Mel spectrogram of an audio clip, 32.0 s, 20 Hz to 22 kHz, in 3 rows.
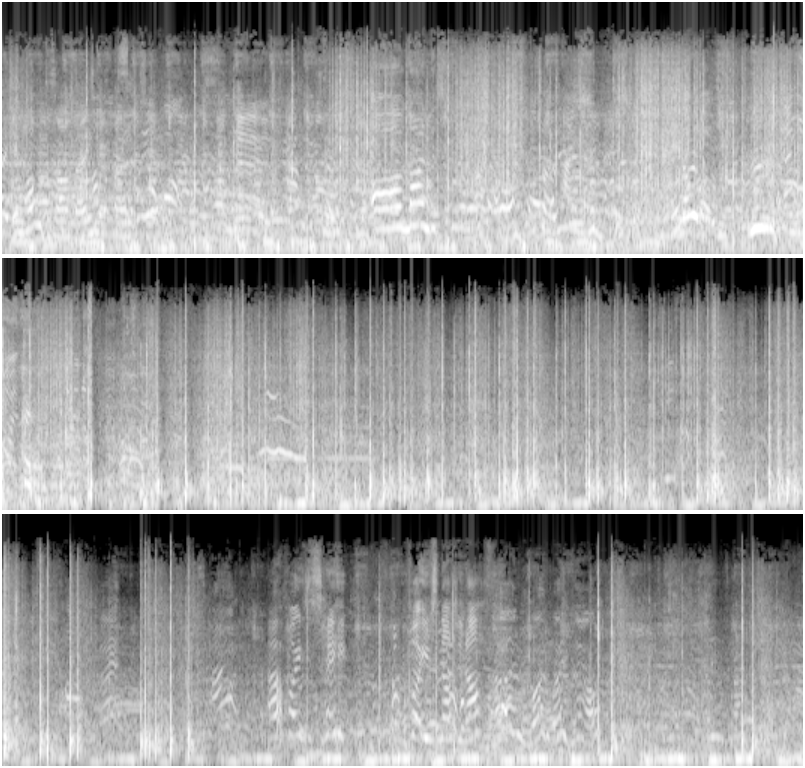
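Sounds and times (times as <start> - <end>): fireworks bursting and crackling: 0.0 - 24.5, 29.2 - 32.0
people talking: 0.0 - 32.0.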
